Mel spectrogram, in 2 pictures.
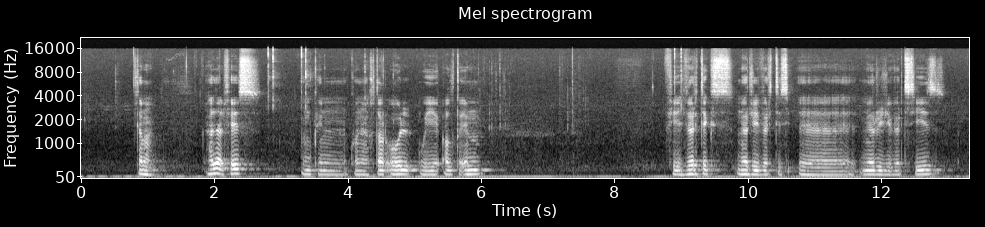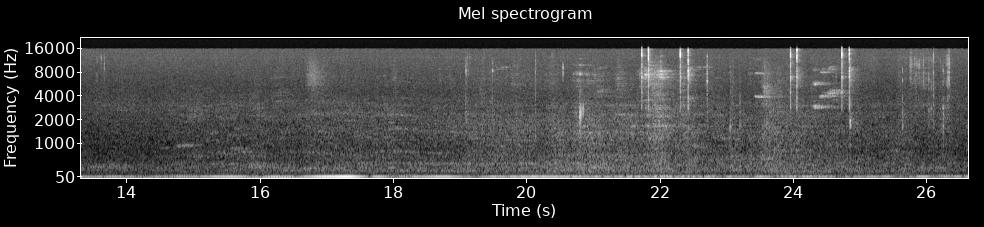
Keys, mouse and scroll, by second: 4.2 click, 4.3 a, 6.1 alt+m, 9.8 click, 21.7 click, 22.4 click, 23.1 x, 25.2 click, 26.5 g.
